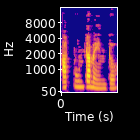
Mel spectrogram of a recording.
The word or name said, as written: appuntamento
